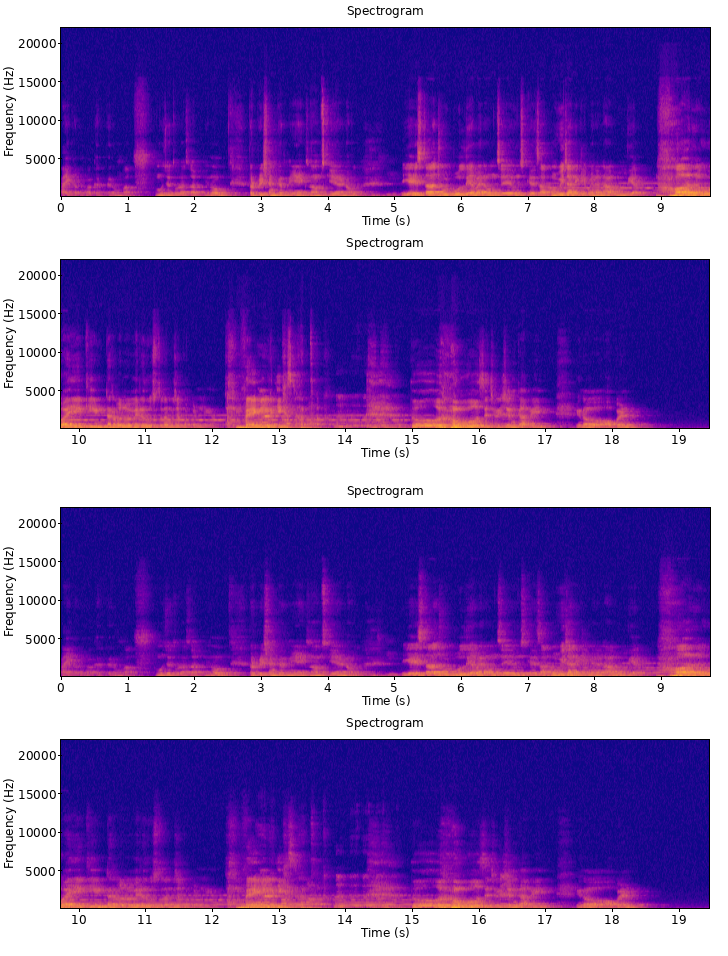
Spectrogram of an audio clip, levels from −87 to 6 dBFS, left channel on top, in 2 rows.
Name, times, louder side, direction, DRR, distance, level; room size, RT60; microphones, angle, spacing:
voice 1, 0.0-4.7 5.1-8.6 8.9-13.4 14.3-14.7 15.0-18.2, left 2 dB, 60° left, 2 dB, 0.5 m, -25 dB
voice 2, 4.6-5.1 9.6-9.7 12.6-13.5 13.8-14.8 16.3-16.5, right 1 dB, 35° right, -2 dB, 0.5 m, -38 dB
sound 1, 7.2-15.3, right 1 dB, 35° left, 1.2 m, -42 dB
3.1 x 2.2 x 2.8 m, 1.0 s
head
